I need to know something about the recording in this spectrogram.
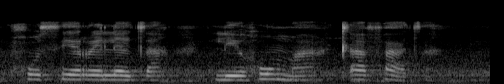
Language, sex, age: Southern Sotho, female, 23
